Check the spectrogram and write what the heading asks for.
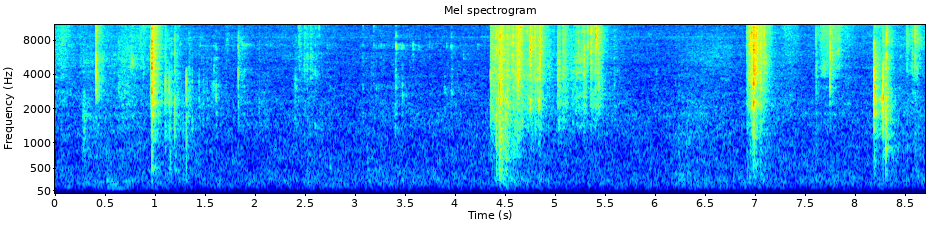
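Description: Small handling noises from a chocolate egg and its plastic toy capsule: a sharp click about a second in, a short burst of crackling midway, another sharp click a little later and a couple of light ticks near the end, with quiet room tone in between.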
